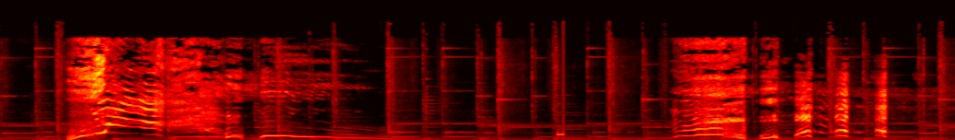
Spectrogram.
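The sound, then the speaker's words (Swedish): A voice screams into the microphone, imitating a cannon blast with loud, sweeping howls, then a quick series of shorter yelps, all over a steady musical backing. “Sedan var det det här kanonljudet jag får börja sitta och bara skrika rakt in här.”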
